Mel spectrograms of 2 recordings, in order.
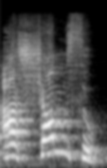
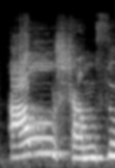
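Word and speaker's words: الشمس: যেমন আশামসু, এই শিনের উপর তাসদিদ আইছে, শিনের উপর কি তাসদিদ, শব্দটা দুইবার উচ্চারণ হয়েছে, কিন্তু এখানে এই যে একটা লাম আছে, আল শামসু হয় না, আশামসু।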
